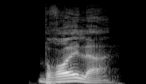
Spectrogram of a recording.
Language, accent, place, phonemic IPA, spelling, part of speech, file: German, Germany, Berlin, /ˈbʁɔʏ̯lɐ/, Broiler, noun, De-Broiler.ogg
- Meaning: 1. roast chicken 2. broiler (chicken suitable for broiling)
